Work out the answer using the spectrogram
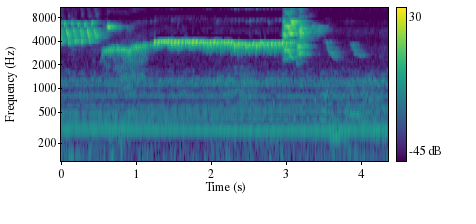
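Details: Canary in loper style giving a quick trill, a long steady whistled note, then a sharp burst and soft descending notes, over a faint continuous hum.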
